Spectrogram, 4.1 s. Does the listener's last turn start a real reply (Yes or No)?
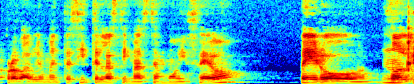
Yes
